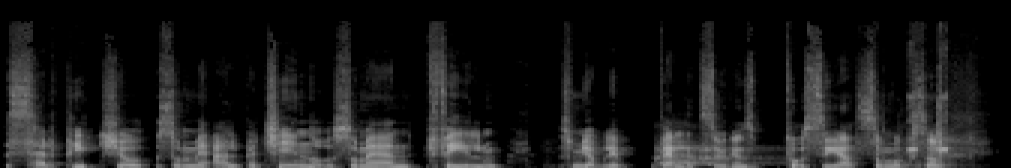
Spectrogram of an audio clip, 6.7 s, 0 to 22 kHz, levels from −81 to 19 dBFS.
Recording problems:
thin; somewhat; fading below 300 Hz
alarm; noticeable; at 4.5 s; peak 7 dB below the speech
keyboard typing; loud; at 6 s; peak 2 dB above the speech

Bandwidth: 19 kHz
